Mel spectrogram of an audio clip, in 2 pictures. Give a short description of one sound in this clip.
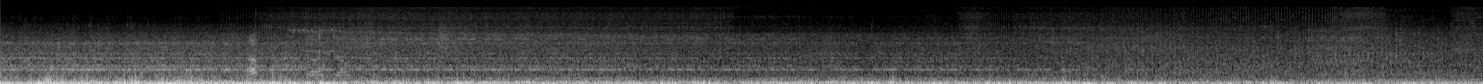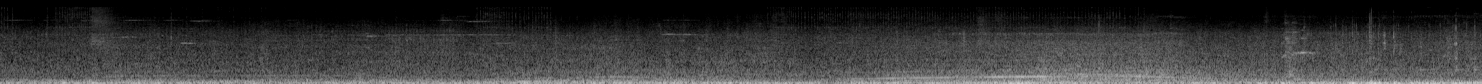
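Wind rushes steadily past the bicycle.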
